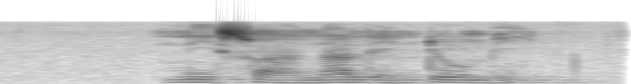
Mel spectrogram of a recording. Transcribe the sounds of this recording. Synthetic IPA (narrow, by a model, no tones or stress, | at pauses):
niswanalɛntʼoːmbʱi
